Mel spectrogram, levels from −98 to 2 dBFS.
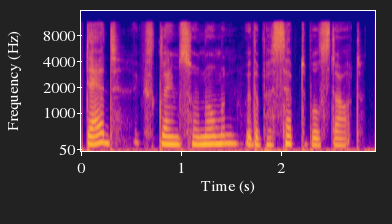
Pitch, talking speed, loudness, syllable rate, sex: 200 Hz, 165 wpm, -20 LUFS, 5.3 syllables/s, female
